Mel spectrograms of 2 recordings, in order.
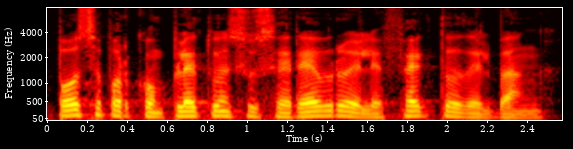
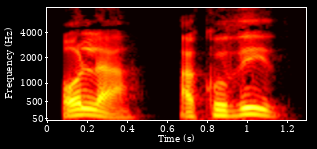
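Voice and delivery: louder call, leaning on acudid; 2 semitones higher, 6 dB louder than usual. Acted. Abul Hasán calling his slave girls again, loud. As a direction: summon them loudly. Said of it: "llamó en alta voz".

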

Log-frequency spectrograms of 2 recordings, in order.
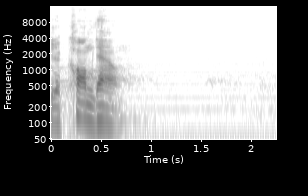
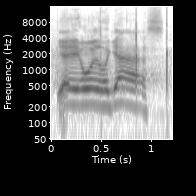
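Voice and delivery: slow, higher mock cheer; 9 semitones higher, 4 dB louder, slower than usual. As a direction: lead the crowd in a drawn-out fake cheer. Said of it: "You could clap".

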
